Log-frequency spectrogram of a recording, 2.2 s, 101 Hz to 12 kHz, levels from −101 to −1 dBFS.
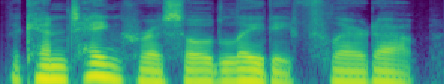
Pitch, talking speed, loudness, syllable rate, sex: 115 Hz, 160 wpm, -17 LUFS, 5.5 syllables/s, female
